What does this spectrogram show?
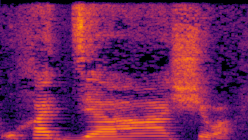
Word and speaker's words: уходящего: Di sini huruf O dibaca A. Kenapa? Karena уходящего. Penekanannya ada pada huruf Ya. Karena itu O ini pengucapannya A.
